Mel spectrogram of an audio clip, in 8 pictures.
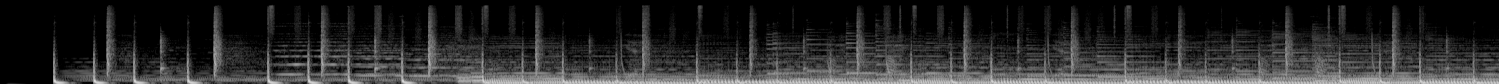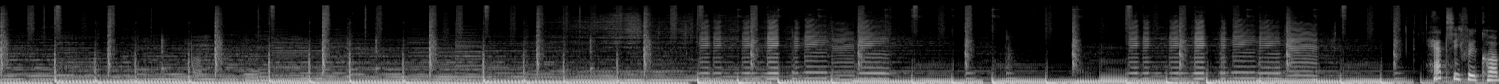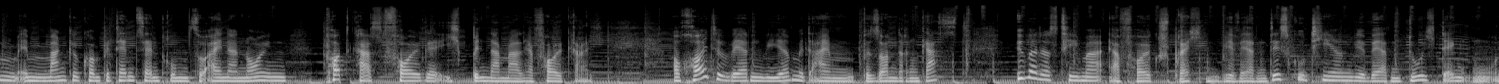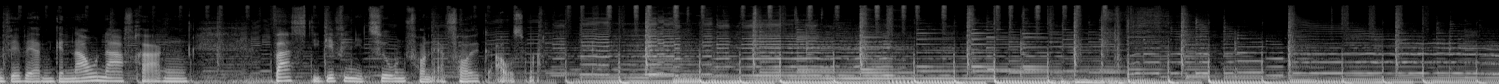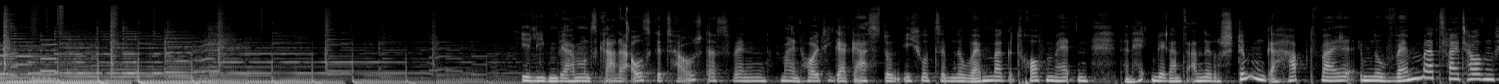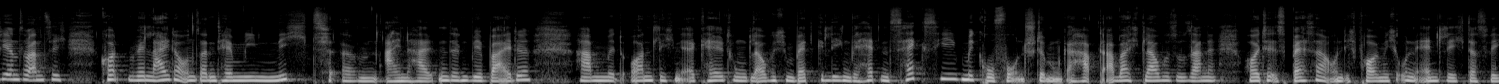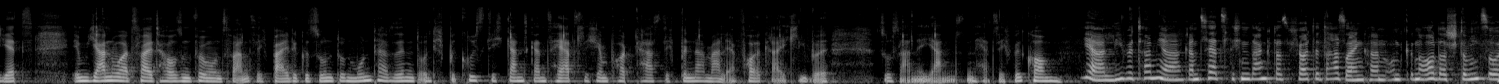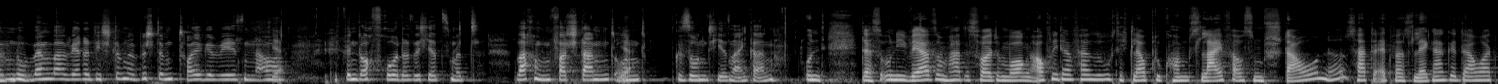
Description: Ein Gespräch über Karrierewege, den Mut zur Veränderung und die Bedeutung von Teamgeist und lebenslangem Lernen.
